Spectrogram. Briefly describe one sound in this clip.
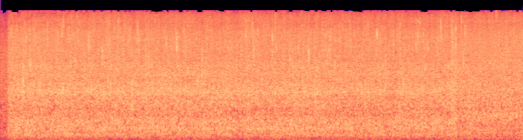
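Water gushes from a pipe and splashes onto a wet surface.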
